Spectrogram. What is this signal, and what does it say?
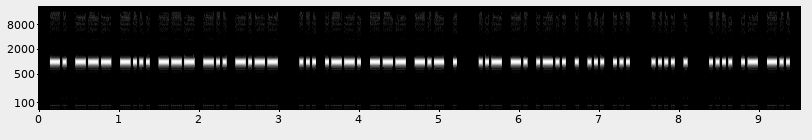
Morse code, heard as a keyed tone, about 30 wpm, 1000 Hz. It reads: NOBODY SPOKE UNLESS HE HAD
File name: qotdfiles / 30wpm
